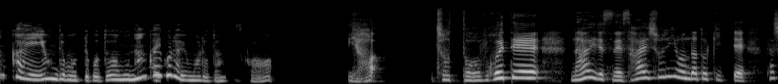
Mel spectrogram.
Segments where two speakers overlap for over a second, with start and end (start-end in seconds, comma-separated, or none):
none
